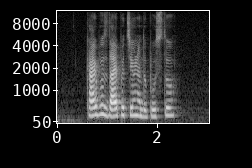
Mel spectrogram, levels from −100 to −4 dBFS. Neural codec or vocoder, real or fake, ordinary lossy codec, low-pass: none; real; none; none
